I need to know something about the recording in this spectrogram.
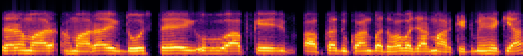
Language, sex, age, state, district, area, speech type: Hindi, male, 18-30, Uttar Pradesh, Jaunpur, rural, conversation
